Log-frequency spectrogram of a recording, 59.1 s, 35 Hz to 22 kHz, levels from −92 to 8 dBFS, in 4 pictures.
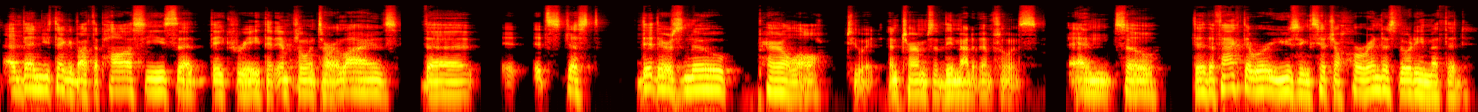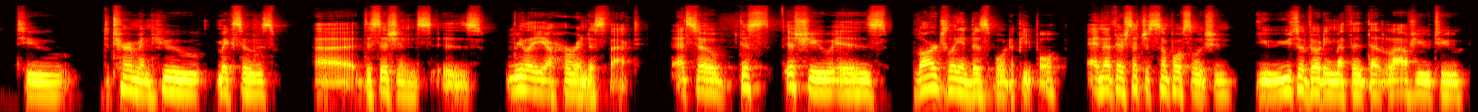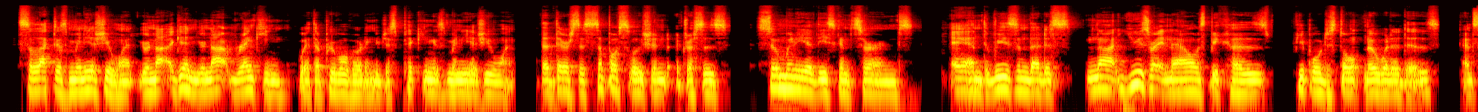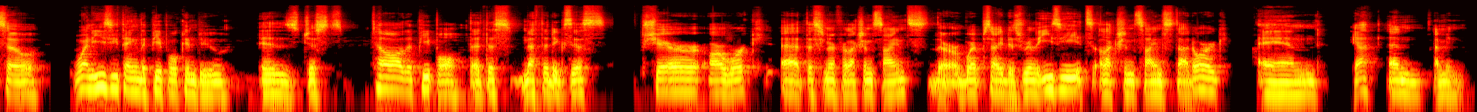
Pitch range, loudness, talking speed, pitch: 105-120 Hz, -16 LUFS, 175 wpm, 110 Hz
